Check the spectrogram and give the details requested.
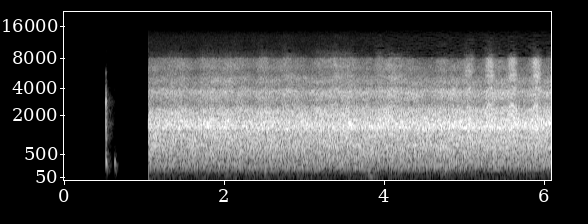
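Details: Many American Crows gathering at a communal night roost in Bothell, north of Seattle, cawing at once, harsh overlapping caws blending into a steady wall of sound after a brief opening call.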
